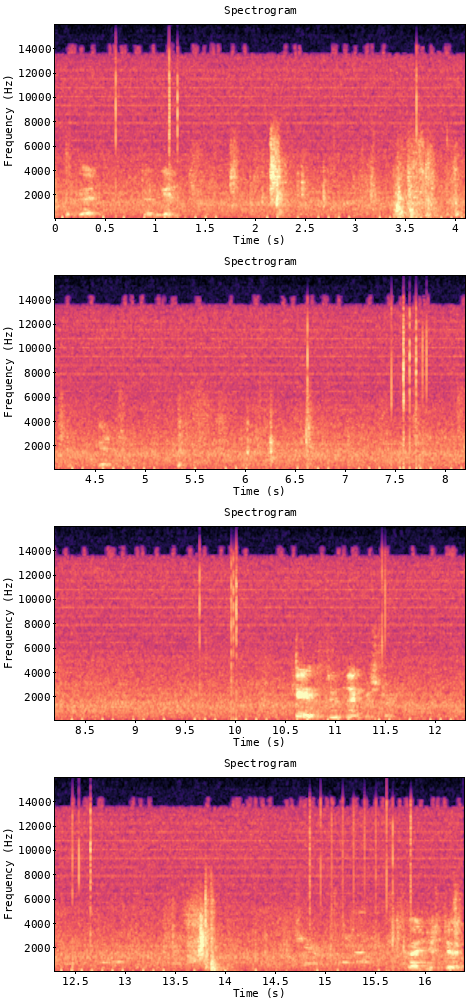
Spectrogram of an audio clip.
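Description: Footsteps thud and shuffle on a padded mat.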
